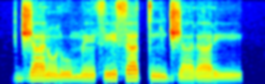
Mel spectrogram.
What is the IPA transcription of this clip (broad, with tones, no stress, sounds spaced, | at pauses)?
d͡ʒ a˧ ɾ ɔ̃˨ ɾ o˨ m ɛ̃˨ s e˨˦ s a˦ t ĩ˧ d͡ʒ a˨ ɾ a˧ ɾ e˨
